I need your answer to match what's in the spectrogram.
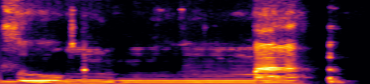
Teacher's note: Mim tasdid dibaca gunnah atau mendengung, ditahan biar tampak mendengungnya.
